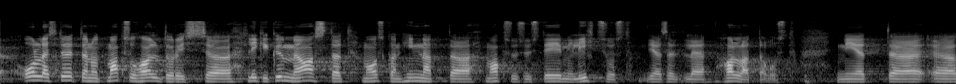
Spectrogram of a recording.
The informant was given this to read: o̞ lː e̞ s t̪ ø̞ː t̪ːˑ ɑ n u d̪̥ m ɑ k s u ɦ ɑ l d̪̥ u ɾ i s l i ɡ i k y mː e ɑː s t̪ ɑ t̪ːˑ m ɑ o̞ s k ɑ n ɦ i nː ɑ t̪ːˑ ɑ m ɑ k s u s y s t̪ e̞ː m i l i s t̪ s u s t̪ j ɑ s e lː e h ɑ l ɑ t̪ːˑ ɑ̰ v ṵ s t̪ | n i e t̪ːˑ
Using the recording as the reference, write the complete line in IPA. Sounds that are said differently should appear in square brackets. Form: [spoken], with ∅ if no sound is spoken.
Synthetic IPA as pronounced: o̞ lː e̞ s t̪ ø̞ː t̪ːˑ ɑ n u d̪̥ m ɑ k s u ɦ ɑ l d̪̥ u ɾ i s l i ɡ i k y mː e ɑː s t̪ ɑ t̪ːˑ m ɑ o̞ s k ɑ n ɦ i nː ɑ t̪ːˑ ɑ m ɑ k s u s y s t̪ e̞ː m i l i [h] t̪ s u s t̪ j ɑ s e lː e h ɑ [lː] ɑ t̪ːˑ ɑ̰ v ṵ s t̪ | n i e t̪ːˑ

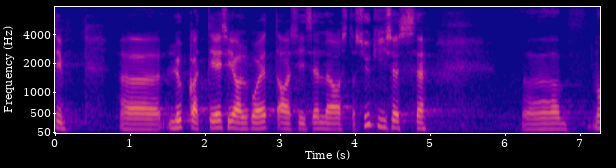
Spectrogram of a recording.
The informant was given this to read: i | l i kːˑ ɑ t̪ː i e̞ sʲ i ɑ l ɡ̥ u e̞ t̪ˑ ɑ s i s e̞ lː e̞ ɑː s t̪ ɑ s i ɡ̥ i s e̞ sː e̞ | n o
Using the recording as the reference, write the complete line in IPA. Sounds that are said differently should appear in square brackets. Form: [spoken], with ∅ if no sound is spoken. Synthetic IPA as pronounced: i | l [y] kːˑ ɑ t̪ː i e̞ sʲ i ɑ l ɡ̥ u e̞ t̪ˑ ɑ s i s e̞ lː e̞ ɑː s t̪ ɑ s [y] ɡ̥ i s e̞ sː e̞ | n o

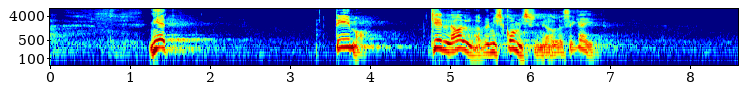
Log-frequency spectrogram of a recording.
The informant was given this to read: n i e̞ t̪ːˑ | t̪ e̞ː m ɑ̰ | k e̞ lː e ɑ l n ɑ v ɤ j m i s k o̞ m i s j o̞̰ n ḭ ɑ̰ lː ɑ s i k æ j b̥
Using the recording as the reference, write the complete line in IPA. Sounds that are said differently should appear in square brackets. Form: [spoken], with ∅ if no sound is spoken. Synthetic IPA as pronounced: n i e̞ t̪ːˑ | t̪ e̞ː m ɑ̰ | k e̞ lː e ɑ l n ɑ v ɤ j m i s k o̞ m i s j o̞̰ n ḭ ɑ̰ lː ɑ s [e] k æ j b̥

